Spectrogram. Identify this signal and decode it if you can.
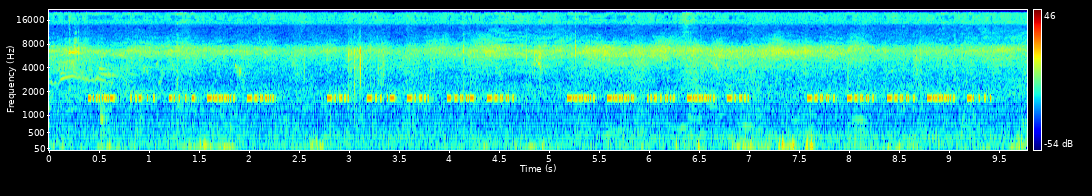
Hellschreiber (Feld-Hell, 122.5 baud), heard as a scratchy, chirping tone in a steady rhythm, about 1650 Hz, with the noise of a park. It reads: GYVER KMKAP EBXEK FPFEL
